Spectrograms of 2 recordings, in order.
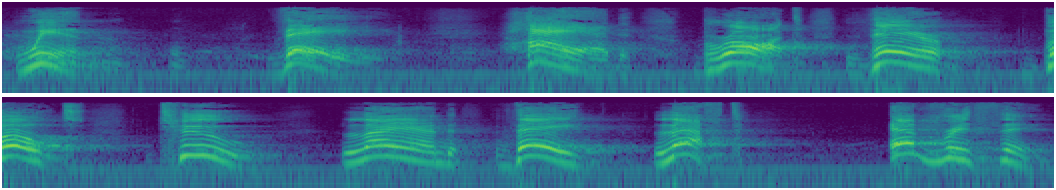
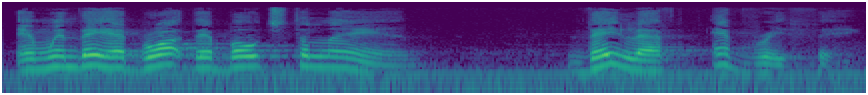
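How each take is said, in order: First: It is read slowly, word by word. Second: It is read fast.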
